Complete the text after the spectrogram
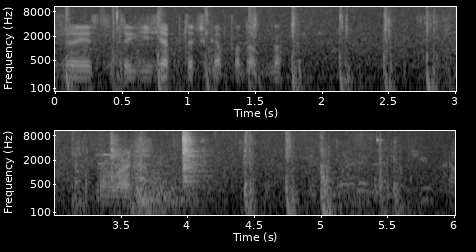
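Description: Footsteps tap on hard ground.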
